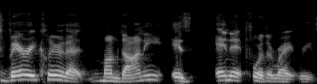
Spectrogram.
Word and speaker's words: Mamdani: There are like in your brain wiring, you may see Mamdani and you may pronounce it Mandami.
